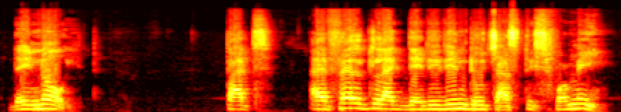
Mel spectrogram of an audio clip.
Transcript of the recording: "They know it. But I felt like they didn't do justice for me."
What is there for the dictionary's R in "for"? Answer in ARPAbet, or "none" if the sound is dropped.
R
